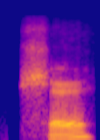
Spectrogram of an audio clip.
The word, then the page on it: shirr: American English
